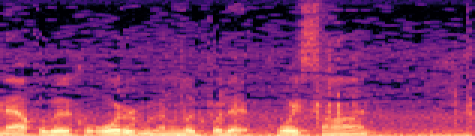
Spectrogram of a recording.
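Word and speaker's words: Poisson: to look for that poison not pronounced poison it's poison it's a French name I want to say so poison right here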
